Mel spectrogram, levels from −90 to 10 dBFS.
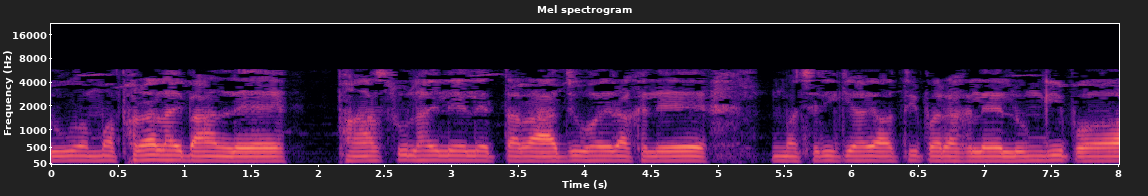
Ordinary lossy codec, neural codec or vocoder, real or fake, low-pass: MP3, 24 kbps; none; real; 7.2 kHz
